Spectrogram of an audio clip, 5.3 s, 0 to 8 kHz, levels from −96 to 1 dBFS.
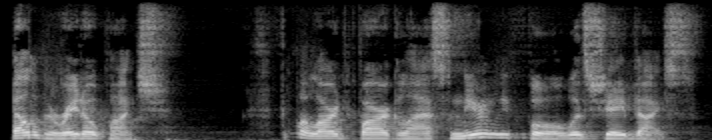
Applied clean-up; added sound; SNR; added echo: neural mask model DeepFilterNet 3.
